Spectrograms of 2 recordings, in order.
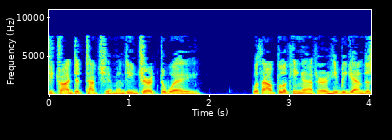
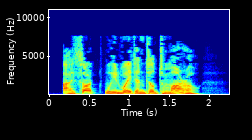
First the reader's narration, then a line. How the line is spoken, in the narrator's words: she began timidly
